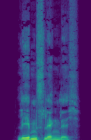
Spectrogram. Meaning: for life, life
- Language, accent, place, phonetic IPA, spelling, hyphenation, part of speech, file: German, Germany, Berlin, [ˈleːbm̩sˌlɛŋlɪç], lebenslänglich, le‧bens‧läng‧lich, adjective, De-lebenslänglich.ogg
